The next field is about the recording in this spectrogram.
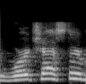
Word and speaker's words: Worcester: So I was supposed to perform in June up in Worcester, kid. – It should be pronounced like Worcester, but you guys are idiots up there.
